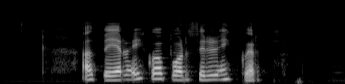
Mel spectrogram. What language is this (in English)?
Icelandic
